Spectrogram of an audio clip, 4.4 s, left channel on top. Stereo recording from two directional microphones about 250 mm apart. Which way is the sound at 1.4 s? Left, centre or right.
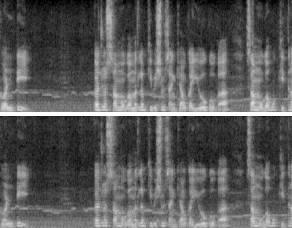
Left.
